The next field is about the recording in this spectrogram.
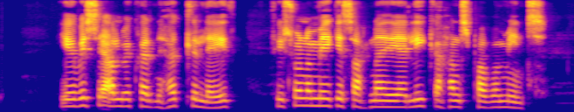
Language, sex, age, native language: Icelandic, female, 30-39, Icelandic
